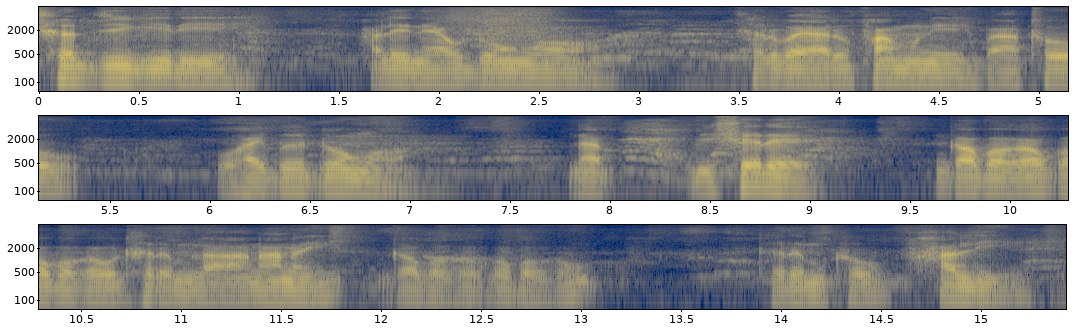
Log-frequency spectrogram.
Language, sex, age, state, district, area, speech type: Bodo, male, 45-60, Assam, Kokrajhar, rural, spontaneous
